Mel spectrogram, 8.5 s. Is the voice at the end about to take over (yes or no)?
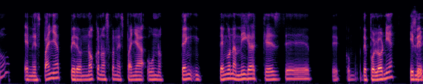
no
